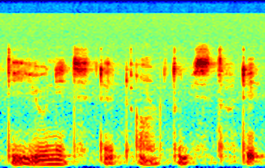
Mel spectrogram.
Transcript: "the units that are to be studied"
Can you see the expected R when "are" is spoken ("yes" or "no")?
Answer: no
